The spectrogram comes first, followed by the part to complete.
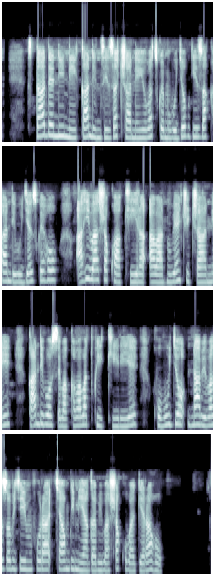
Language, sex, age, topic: Kinyarwanda, female, 36-49, government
